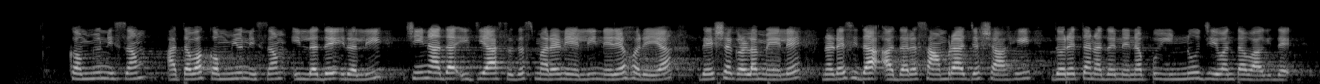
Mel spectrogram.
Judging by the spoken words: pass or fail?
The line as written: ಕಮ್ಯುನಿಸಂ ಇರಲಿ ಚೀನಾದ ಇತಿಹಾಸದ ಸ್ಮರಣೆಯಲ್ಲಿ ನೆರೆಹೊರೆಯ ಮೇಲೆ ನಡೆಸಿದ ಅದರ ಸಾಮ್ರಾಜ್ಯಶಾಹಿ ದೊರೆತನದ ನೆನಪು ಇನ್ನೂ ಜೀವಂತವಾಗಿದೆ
fail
